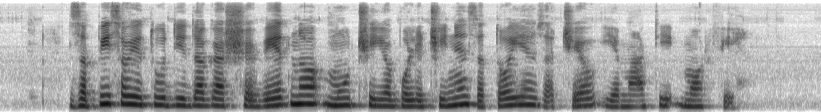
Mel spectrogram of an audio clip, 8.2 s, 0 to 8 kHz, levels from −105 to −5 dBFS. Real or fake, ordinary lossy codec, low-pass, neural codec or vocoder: fake; none; 7.2 kHz; vocoder, 44.1 kHz, 128 mel bands every 256 samples, BigVGAN v2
